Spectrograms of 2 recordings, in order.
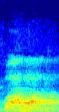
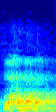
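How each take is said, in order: Both takes have the same delivery.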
